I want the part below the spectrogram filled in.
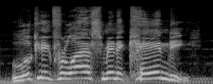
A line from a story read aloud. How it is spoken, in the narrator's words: I shouted back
